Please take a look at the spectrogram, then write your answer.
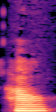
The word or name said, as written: hau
